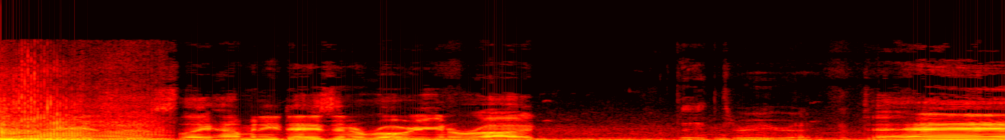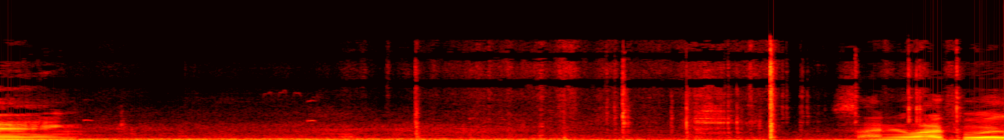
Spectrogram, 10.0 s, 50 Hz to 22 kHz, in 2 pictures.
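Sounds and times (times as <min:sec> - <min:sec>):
engine humming inside cab: 0:00.0 - 0:10.0.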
